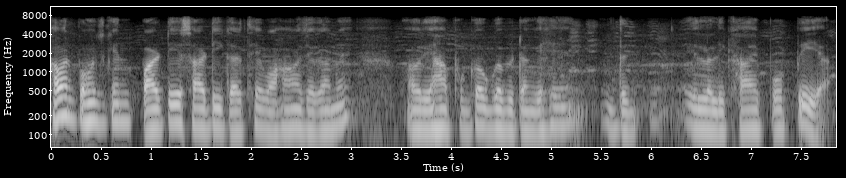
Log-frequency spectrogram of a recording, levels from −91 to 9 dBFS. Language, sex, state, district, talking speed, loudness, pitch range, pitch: Chhattisgarhi, male, Chhattisgarh, Rajnandgaon, 150 wpm, -20 LUFS, 120-140 Hz, 125 Hz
